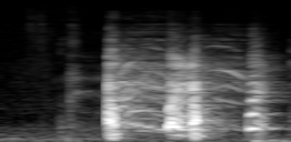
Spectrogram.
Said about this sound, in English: COVID sucks, everybody. That lingering cough is just murder.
